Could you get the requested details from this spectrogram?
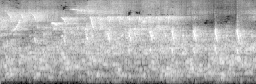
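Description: A Common snipe gives sharp, clipped notes, repeated about every third of a second and growing louder toward the end, over a faint chorus of other birds.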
